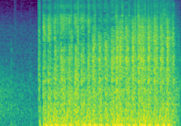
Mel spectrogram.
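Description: Automatic gunfire in the battle royale shooter PUBG, starting abruptly as a rapid, steady burst of loud, close shots that lasts nearly two seconds, then stops, with no talking.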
